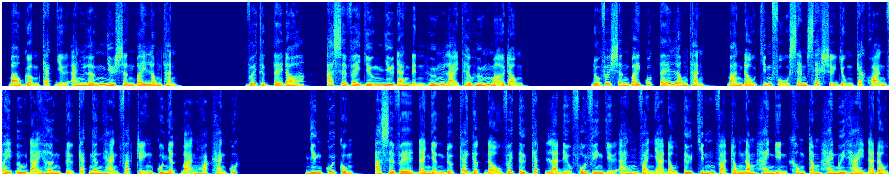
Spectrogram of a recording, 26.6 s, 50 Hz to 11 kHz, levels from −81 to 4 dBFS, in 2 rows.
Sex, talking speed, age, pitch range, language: male, 205 wpm, 20-39, 110-155 Hz, Vietnamese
